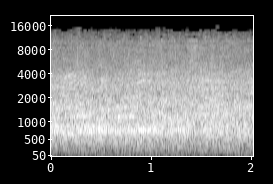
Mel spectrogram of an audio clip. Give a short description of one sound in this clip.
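A stadium crowd roars in the distance.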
